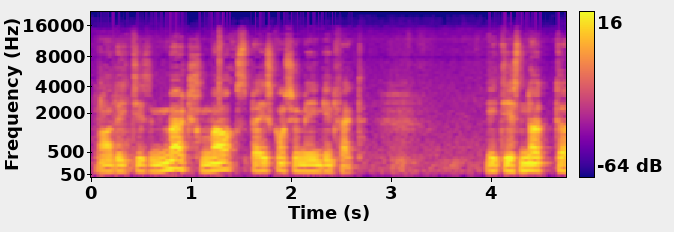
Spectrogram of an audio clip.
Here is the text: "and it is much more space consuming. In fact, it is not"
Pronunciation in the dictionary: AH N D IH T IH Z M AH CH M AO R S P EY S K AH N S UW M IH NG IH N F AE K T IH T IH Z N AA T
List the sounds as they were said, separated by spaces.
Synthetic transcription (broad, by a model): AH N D IH T IH Z M AH CH M AO R S P EY S K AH N S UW M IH NG IH N F AE K T IH T IH Z N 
